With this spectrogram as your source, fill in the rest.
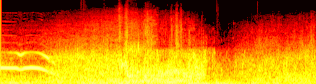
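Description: A wave breaks with a rushing roar.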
